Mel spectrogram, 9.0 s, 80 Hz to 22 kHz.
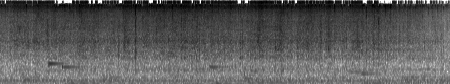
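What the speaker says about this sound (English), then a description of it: "add 1/4 cup of Govinda Bhog rice and fry for 15 seconds" Govinda Bhog rice fries in a pan with oil and aromatics for a green mango and fish head curry, giving a steady, fairly quiet sizzle with faint stirring.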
